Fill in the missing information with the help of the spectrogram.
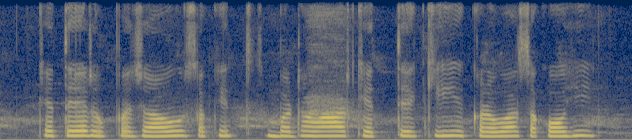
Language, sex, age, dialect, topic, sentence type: Magahi, female, 18-24, Northeastern/Surjapuri, agriculture, question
